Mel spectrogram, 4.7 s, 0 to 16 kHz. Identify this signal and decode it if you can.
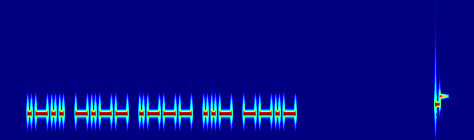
Morse code, heard as a keyed tone, about 30 wpm, 700 Hz. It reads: LYJUQ
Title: Code Groups - 5 Letters - 30wpm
